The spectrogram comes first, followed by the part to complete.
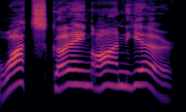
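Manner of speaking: high, slow shouting. A speaker retelling a Gospel scene acts out John, John shouting, retold. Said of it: "you can imagine John going".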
